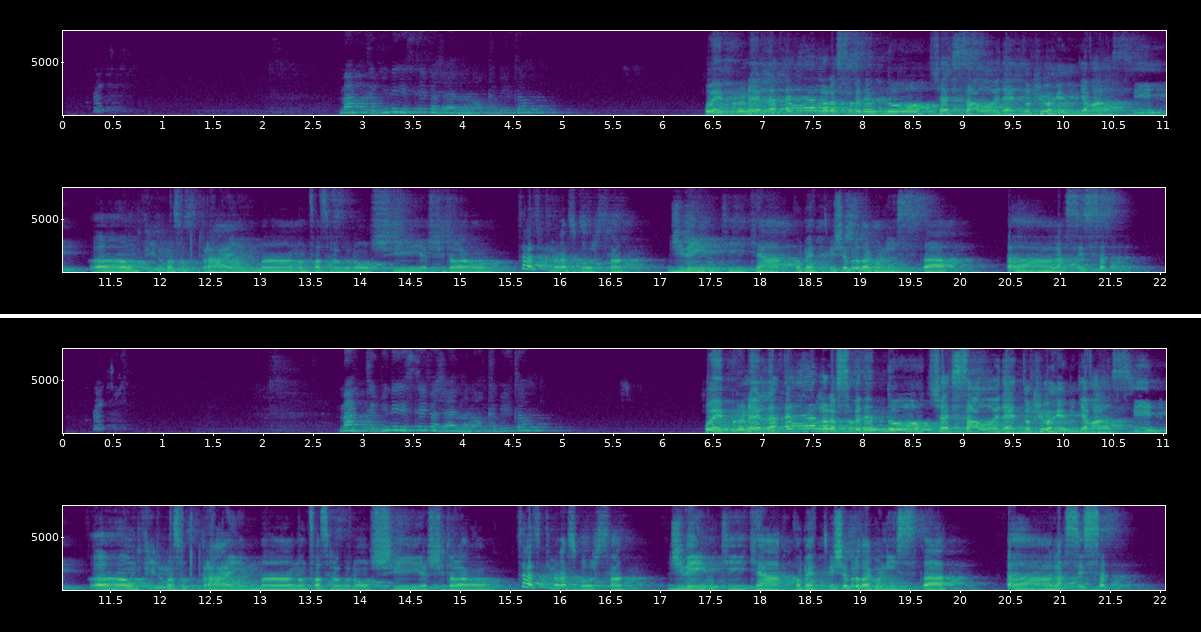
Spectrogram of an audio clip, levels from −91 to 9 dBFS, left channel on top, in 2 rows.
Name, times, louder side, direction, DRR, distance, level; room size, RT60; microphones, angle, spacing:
voice 1, 2.8-4.8 17.1-17.5, right 2 dB, 50° right, 0 dB, 3.2 m, -34 dB
voice 2, 6.4-10.9 11.3-15.3 15.6-16.6 17.1-19.9 20.5-21.4, right 2 dB, 80° right, 5 dB, 4.7 m, -23 dB
27.5 x 22.5 x 9.2 m, 0.76 s
head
